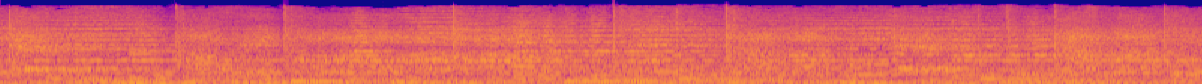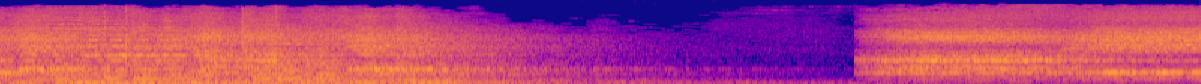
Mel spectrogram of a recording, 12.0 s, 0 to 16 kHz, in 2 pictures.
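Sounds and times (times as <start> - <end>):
low accompaniment: 0.0 - 10.3
choir singing held chords: 0.0 - 12.0.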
